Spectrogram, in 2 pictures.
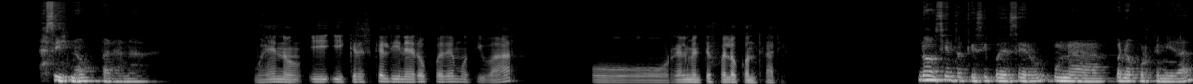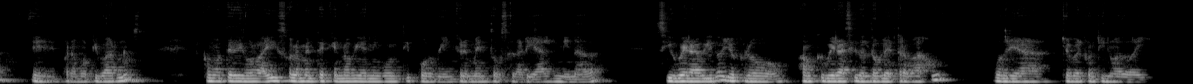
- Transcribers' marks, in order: static
- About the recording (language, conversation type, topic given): Spanish, podcast, ¿Qué papel juega el sueldo en tus decisiones profesionales?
